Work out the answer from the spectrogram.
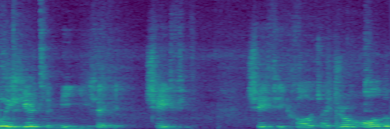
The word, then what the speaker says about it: Chaffey: Chaffey College.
